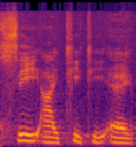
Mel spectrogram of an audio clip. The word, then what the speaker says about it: citta: But the Pali word citta, it's actually spelled C-I-T-T-A, pronounced citta.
